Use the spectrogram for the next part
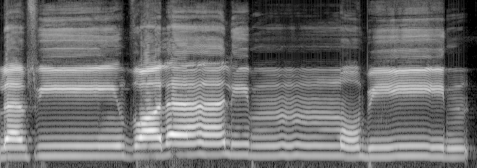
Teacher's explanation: ضلال میں تنوین ہے، تنوین کے بعد میم ہے تو یہاں ادغام ہوگا، غنے کے ساتھ ہوگا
